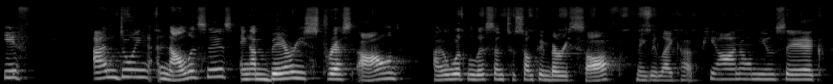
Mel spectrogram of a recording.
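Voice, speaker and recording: A woman with a Venezuelan Spanish accent talks in English on a podcast, her first language being Spanish. Her voice sits a little high, and she gathers her thoughts as she goes, pausing on ums and restarting sentences. The tone stays relaxed and conversational. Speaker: podcast guest. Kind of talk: casual interview chat.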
